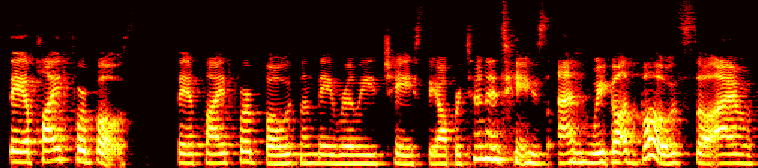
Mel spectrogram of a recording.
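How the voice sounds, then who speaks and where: A woman's voice: medium pitch, moderate pace. A young woman from Iran, an immigration lawyer, talking casually as an interview guest, laughing often and restarting her sentences.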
